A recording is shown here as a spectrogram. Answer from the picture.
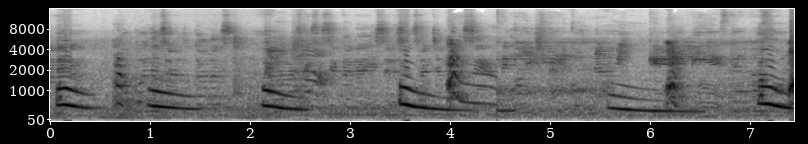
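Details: A small male Shih Tzu barking indoors repeats a thin, whining yelp that drops in pitch about once every second or two, with rougher vocal sounds between the whines in a small room.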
